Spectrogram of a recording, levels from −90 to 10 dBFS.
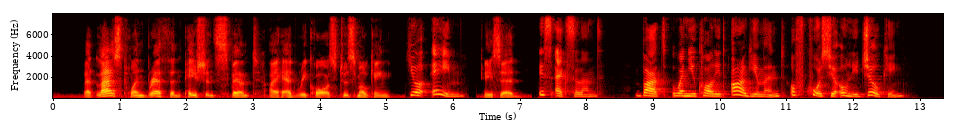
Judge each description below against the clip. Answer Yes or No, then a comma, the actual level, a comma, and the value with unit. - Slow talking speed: Yes, slow, 130 wpm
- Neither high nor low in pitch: No, high, 195 Hz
